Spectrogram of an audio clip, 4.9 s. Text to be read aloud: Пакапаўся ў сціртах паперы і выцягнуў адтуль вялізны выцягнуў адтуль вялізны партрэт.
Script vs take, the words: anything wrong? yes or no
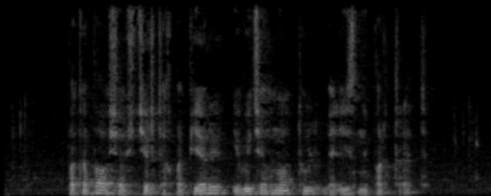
yes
